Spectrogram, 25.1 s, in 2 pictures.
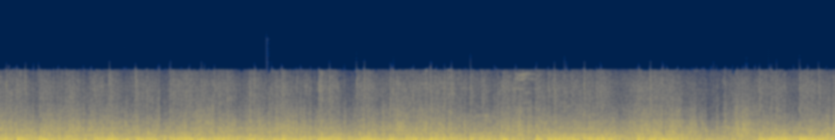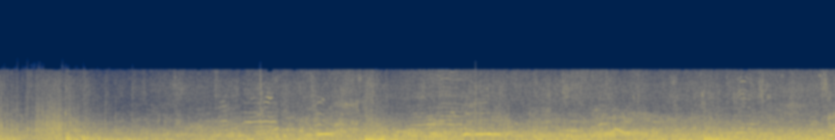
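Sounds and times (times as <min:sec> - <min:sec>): fireworks bursting and crackling: 0:00.0 - 0:25.0.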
